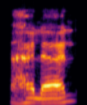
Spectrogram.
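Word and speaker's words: حلال: Et là, vraiment, le ha, ce que je dis souvent, ça ressemble en termes de prononciation, à du papier de verre qui frotte du bois. Ça fait un... C'est beaucoup plus expiré, alors que celui-ci, il est aspiré. Halal, ou hilal, et halal.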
